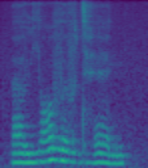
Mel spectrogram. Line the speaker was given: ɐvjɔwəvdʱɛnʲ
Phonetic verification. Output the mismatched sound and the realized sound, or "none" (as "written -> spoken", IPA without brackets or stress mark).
w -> v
